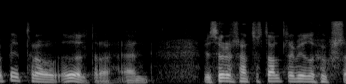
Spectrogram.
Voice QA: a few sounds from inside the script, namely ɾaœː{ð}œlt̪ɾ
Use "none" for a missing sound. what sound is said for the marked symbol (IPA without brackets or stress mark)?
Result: ð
